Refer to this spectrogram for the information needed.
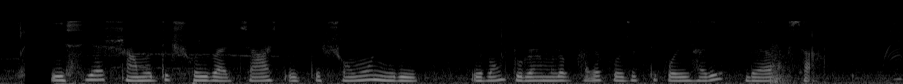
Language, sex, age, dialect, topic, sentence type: Bengali, female, 25-30, Standard Colloquial, agriculture, statement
